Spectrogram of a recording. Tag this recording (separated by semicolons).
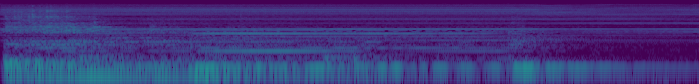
Repeating; electric; motor; processing; shaver; tank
